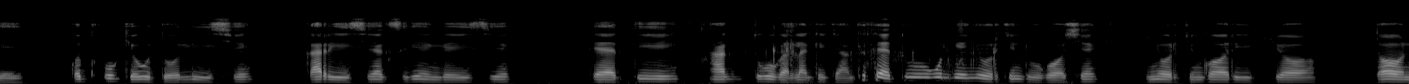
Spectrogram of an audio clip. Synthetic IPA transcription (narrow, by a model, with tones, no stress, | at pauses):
e˨ | ko˦tu̥˦ku˦kje˦u˨to˨li˨sje˦ | ka˦ɾi˨sjɛ˦ksi˨˦ke˦ŋɡe˦i˨sje˦k | kɛ˨ti˦ | a˦ktu˦ku˦ka˨la˦kːe˧t͡ʃa˨ŋt͡ʃu˦tɛ˨tu˦ku˦lke˦ɲo˨rt͡ʃi˦ndu˨kɔ˨ʃɛ˦k̚ | ki˦ɲo˨ɾt͡ʃi˦ŋɡɔ˦ɾi˧kjɔ˧ | tɔ˦n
